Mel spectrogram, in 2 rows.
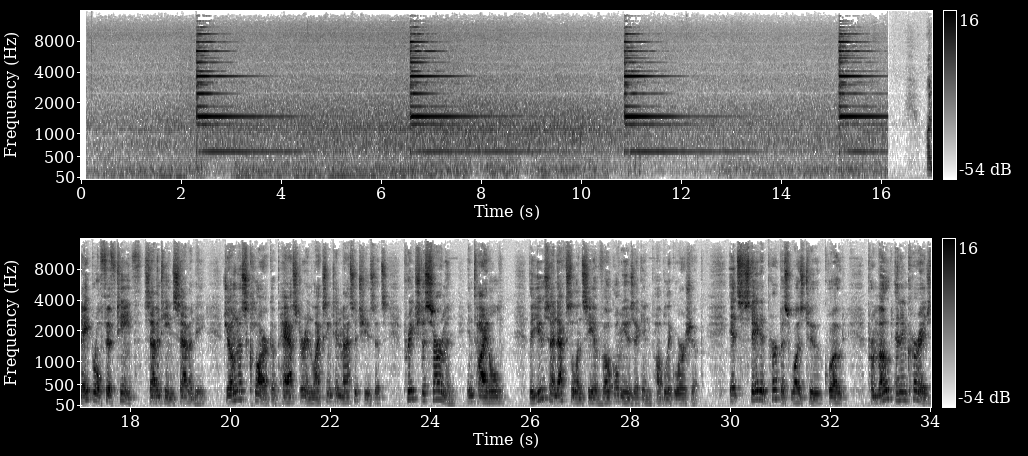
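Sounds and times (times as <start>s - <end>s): church bell tolling: 2.3s - 4.8s, 6.6s - 10.0s, 10.8s - 14.0s, 15.2s - 16.2s.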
